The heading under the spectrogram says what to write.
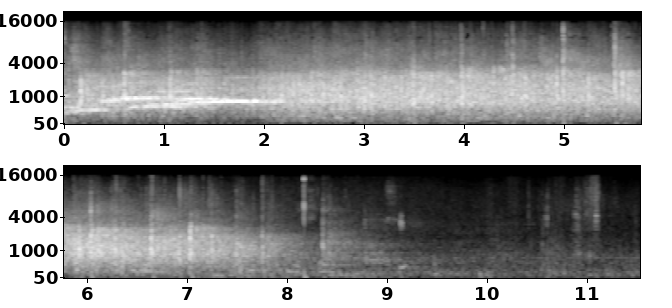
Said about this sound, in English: Why don't you give them a round of applause?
